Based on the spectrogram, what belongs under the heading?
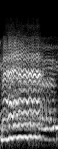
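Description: A single loud goat bleat, a wavering, quavering cry lasting just over a second, heard on its own.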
